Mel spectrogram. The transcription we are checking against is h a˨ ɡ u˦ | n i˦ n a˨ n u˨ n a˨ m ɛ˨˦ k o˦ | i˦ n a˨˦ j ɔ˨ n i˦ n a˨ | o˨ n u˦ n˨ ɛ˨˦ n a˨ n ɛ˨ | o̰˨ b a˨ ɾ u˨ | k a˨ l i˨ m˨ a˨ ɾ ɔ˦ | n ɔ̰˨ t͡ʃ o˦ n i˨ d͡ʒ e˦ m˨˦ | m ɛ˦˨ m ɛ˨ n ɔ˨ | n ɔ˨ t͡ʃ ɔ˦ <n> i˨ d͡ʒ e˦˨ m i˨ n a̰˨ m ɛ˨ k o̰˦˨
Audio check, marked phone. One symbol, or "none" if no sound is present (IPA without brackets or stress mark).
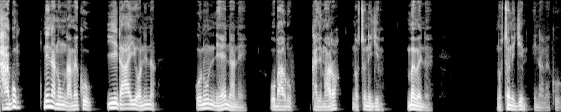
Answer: n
